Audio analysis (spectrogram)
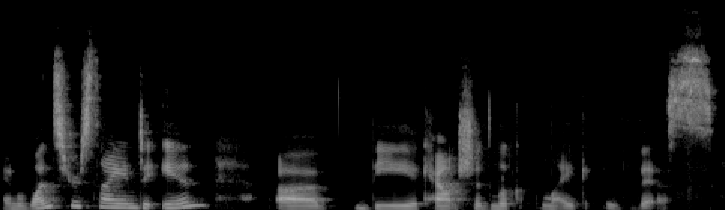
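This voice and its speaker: A woman's voice: medium pitch, animated, slow pace, gravelly, fairly bright tone. A woman walking new support staff through a messaging tool, talking casually with many ums and uhs as she explains each step. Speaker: customer support trainer. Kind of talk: screen-share training walkthrough.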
